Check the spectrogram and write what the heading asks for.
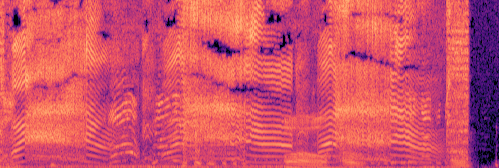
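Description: A baby screams loudly and without pause in high, piercing wails that swoop up and down in pitch, with a low rumble underneath, before stopping abruptly.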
